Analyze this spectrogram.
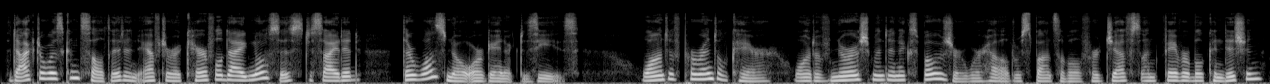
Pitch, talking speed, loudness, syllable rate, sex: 185 Hz, 145 wpm, -17 LUFS, 5.5 syllables/s, female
